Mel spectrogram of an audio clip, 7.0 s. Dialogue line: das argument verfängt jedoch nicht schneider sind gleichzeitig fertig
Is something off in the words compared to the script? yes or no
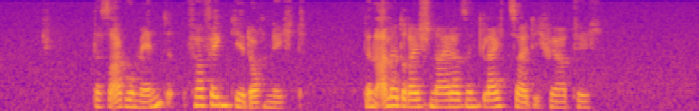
yes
